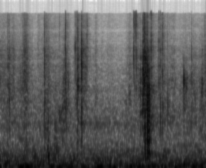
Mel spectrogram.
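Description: Faint rustling and a few light clicks of a deck of oracle cards being handled and shuffled.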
